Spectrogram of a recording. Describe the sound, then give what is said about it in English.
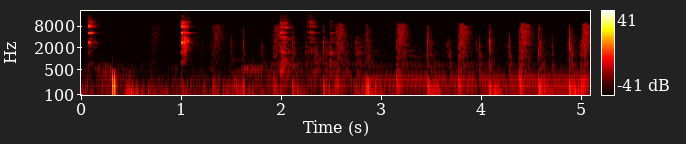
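Several bright glass clinks ring out, bunched together like a toast, with a low sustained musical tone underneath toward the end. “Let's keep drinking responsibly out there. Cheers. Cheers.”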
